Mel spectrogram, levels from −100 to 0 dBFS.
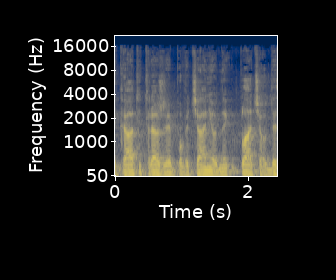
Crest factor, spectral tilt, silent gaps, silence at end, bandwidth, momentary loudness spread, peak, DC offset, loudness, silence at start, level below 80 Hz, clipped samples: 16 dB; -6.5 dB/octave; none; 0 s; 15 kHz; 4 LU; -4 dBFS; under 0.1%; -20 LUFS; 0 s; -38 dBFS; under 0.1%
